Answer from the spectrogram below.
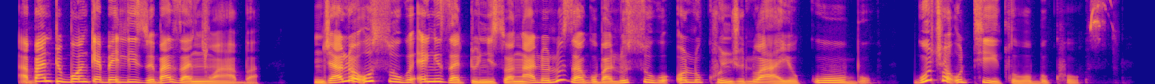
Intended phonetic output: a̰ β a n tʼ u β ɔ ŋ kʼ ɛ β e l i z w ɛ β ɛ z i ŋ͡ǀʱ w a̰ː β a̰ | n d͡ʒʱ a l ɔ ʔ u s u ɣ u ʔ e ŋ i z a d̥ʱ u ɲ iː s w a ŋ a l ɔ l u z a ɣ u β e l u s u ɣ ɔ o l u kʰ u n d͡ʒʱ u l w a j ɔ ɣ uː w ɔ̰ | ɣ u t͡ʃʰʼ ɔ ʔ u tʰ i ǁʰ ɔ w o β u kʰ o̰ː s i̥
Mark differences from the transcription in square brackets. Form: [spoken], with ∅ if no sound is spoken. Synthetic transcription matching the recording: a̰ β a n tʼ u β ɔ ŋ kʼ ɛ β e l i z w ɛ β [a] z [a] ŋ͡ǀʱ w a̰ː β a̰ | n d͡ʒʱ a l ɔ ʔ u s u ɣ u ʔ e ŋ i z a d̥ʱ u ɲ [i] s w a ŋ a l ɔ l u z a ɣ u β [a] l u s u ɣ [u] o l u kʰ u n d͡ʒʱ u l w a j ɔ ɣ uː [β] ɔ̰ | ɣ u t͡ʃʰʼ ɔ ʔ u tʰ i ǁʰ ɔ w o β u kʰ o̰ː s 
